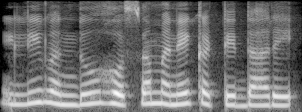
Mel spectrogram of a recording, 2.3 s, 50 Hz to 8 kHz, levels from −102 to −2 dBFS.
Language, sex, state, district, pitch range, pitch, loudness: Kannada, female, Karnataka, Bidar, 245-280 Hz, 270 Hz, -16 LUFS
